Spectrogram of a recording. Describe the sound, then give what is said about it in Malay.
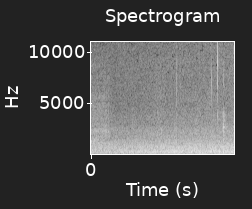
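A steady, dense wash of heavy rain roars without pause, fairly loud, with a few faint higher ticks and patters near the end. No one speaks. “hujan yang teruk macam ni”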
